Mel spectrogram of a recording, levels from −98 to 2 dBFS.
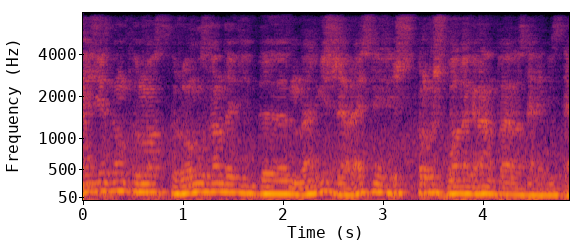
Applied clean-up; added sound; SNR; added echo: none; Subway, metro, underground; 19 dB; reverberation time 0.2 s.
